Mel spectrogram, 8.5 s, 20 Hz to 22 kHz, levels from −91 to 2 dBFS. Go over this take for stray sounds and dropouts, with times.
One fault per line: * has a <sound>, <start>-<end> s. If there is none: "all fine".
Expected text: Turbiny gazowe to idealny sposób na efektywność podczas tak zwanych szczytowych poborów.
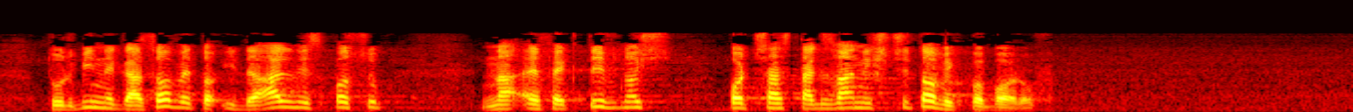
all fine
